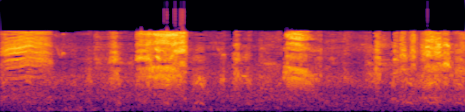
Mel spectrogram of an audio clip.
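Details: Noisy seagulls being fed, giving harsh, grating squawks in loud bursts of about half a second, several close together, with a steady hiss of background noise between calls.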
